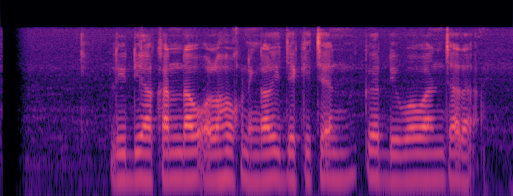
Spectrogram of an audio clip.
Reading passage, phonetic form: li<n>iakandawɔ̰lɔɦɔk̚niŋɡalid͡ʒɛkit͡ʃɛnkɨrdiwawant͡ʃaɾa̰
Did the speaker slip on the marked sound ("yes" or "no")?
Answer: yes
